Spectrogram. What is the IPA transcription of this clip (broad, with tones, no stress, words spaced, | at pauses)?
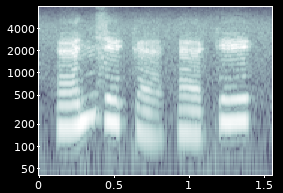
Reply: ɛ˨˦nʲze˧kɛ˨ | ɛ˨ke˦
